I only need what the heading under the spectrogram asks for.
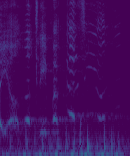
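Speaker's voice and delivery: high, breaking sob of thanks; crying prayer. Acted. Sheikh weeping with gratitude, high and crying. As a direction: weep as you thank God.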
